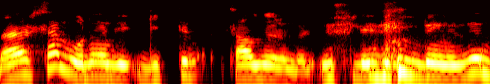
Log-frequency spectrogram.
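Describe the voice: Speaking at a fairly quick pace, the man shows ordinary pitch variation. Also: fairly high pitch for a man.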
